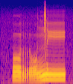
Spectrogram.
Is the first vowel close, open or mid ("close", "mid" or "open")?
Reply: mid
